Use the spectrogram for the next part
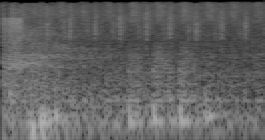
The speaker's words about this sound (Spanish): Hay algo que puede aprenderse de una tormenta. Al encontrarte con un chaparrón repentino, intentas no mojarte y te pones a correr.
